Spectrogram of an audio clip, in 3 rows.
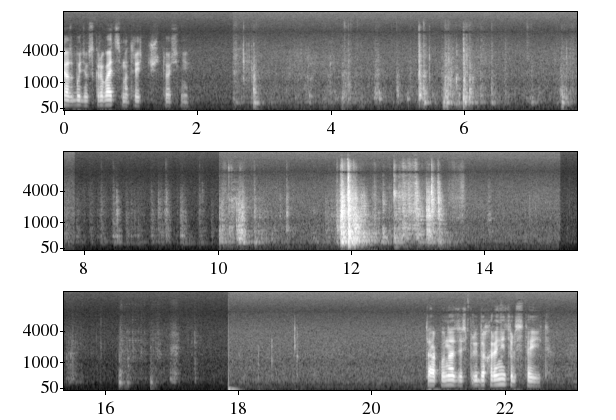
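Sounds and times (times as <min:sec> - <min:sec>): scraping and rattling: 0:02.6 - 0:13.8.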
